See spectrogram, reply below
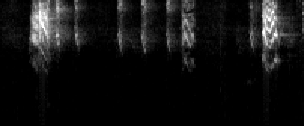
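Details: Female double-collared seedeater call, used to make males sing: short, high, sharp chips scattered irregularly, with two louder, harsher squeaky bursts near the start and end, in a quiet setting.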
